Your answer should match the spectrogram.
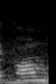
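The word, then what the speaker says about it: comb: कब साइलेंट होता है, बी तब साइलेंट होता है एम के बाद, एम के बाद कभी भी बी आए, एम के बाद कभी भी आए, बी आए कभी भी, तो हमारा बी साइलेंट हो जाता है।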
